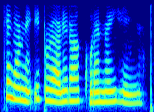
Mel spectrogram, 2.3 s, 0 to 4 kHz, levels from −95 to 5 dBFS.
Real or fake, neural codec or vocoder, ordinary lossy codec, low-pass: fake; codec, 16 kHz, 1 kbps, FunCodec, trained on LibriTTS, 50 frames a second; none; 3.6 kHz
